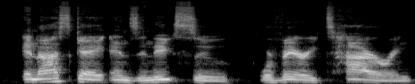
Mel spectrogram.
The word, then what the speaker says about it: Inosuke: I'm sorry, how you pronounce his name? Inosuke?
